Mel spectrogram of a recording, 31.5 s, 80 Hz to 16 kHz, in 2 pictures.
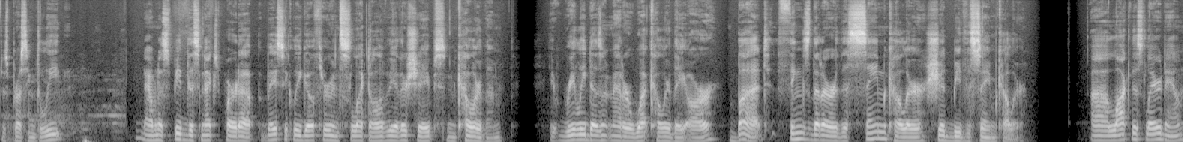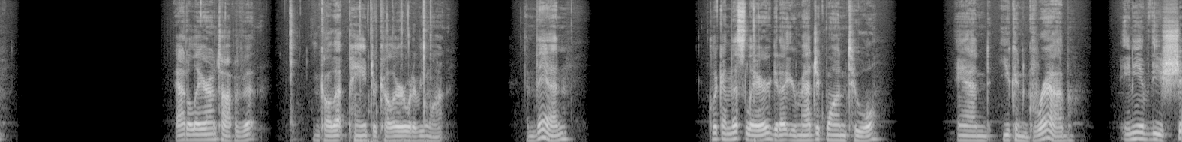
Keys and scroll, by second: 0.7 BackSpace, 2.5-4.3 typing, 4.7 super+u, 5.9-7.0 typing, 7.4 alt+w, 7.5 alt+g, 7.7 super+d, 8.5 l, 12.6 super+d, 13.5 w, 20.3-21.6 typing, 25.8 w.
